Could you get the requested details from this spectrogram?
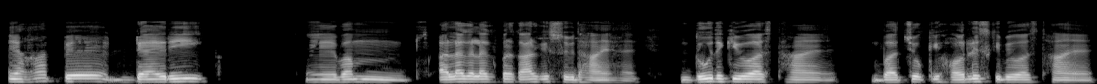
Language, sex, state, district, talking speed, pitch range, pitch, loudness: Hindi, male, Bihar, Jahanabad, 100 wpm, 110-130 Hz, 120 Hz, -16 LUFS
